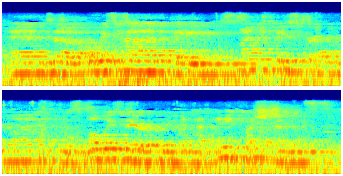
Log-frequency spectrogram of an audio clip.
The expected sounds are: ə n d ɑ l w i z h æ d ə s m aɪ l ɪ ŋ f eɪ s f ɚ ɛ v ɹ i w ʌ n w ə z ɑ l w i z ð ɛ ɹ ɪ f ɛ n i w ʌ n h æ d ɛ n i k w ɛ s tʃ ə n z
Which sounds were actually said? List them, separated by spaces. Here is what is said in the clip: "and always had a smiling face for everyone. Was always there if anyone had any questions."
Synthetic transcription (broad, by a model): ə n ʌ ɑ l w i z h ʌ d ə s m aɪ ɪ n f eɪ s f ɚ ɛ v ɹ i w ʌ n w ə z ɑ l w i z ð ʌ ɹ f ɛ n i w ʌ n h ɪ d ɛ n i k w ɛ s tʃ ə n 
